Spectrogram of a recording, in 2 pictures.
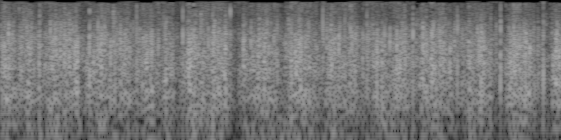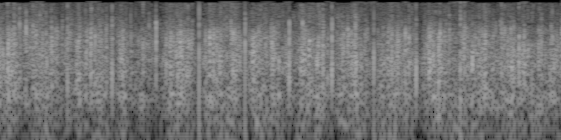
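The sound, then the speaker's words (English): A church audience applauds God during a morning service, steadily and loudly for several seconds, a dense wash of many hands clapping at once with no voices standing out. “So would you join me in just applauding God for His work through our church family?”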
